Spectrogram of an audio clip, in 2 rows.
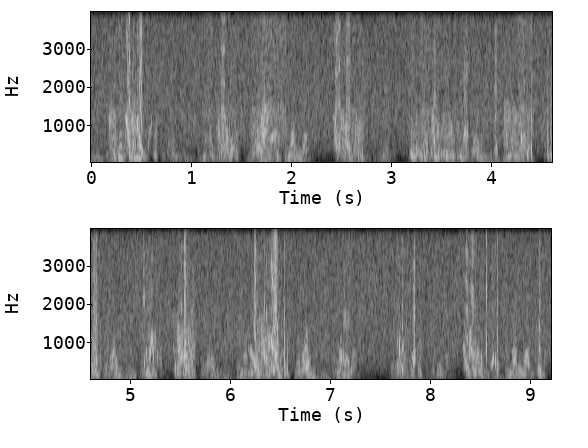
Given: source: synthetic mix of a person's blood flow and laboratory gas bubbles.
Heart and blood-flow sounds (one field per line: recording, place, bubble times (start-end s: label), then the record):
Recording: Doppler ultrasound of blood flow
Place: precordium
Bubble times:
0.17-0.69 s: bubbles
1.11-1.50 s: bubbles
1.59-1.96 s: bubbles
2.42-2.75 s: bubbles
3.17-3.78 s: bubbles
4.03-4.08 s: bubbles
4.12-4.45 s: bubbles
4.53-4.73 s: bubbles
5.10-5.33 s: bubbles
5.43-5.68 s: bubbles
6.17-6.61 s: bubbles
7.01-7.21 s: bubbles
7.66-7.94 s: bubbles
8.32-8.71 s: bubbles
9.05-9.17 s: bubbles
From the record:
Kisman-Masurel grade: 243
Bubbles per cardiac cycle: several, 3 to 8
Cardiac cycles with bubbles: 100%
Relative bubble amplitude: loud (0.450 to 0.775)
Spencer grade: 3 (all of the cardiac periods contain showers or single bubble signals, but not dominating or overriding the cardiac motion signals)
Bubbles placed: only in the low amplitude regions of the cardiac cycle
